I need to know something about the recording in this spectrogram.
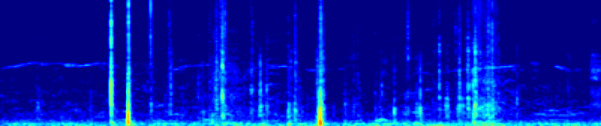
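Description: Framed signs knocking against one another as they are flipped through in a cardboard display box: a few sharp clacks, the loudest about four seconds in, over a low steady background hum.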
